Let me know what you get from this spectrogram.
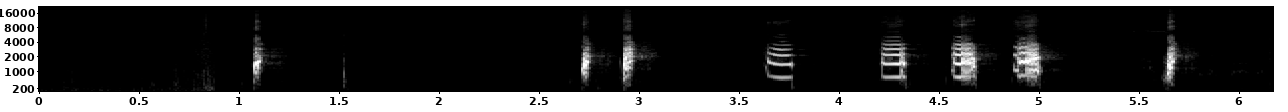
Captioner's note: turkey calling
